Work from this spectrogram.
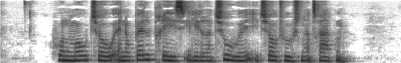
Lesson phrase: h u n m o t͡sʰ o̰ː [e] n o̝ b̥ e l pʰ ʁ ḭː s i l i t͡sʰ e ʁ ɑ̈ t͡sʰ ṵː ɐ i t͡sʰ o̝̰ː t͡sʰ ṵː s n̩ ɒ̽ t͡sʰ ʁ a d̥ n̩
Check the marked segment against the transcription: incorrect: æ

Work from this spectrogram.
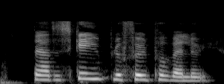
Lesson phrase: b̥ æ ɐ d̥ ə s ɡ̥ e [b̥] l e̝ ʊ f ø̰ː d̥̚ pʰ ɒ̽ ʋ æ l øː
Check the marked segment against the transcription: correct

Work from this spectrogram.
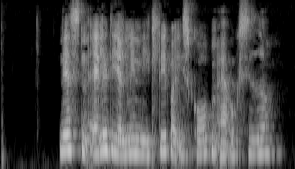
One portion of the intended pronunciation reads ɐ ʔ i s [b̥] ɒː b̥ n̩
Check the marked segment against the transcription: incorrect: ɡ̥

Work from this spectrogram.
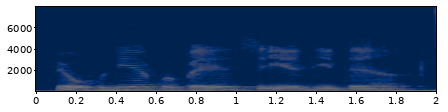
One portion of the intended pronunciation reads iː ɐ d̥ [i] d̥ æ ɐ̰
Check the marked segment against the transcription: correct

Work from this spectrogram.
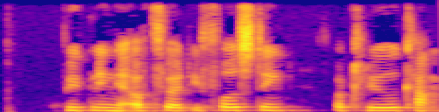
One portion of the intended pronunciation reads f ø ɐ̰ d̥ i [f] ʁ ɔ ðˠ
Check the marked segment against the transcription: correct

